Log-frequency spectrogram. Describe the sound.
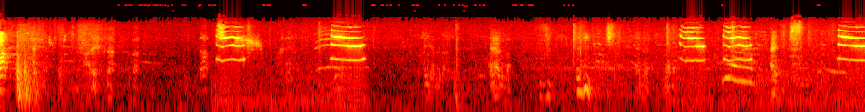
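A particularly reluctant cat meows repeatedly during a film shoot, loud, with drawn-out, harmonic yowls coming in bursts every second or two, interspersed with scuffling and handling noises; people speak briefly between the cries.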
